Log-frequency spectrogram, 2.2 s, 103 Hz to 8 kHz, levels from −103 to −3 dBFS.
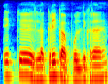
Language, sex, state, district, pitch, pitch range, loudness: Hindi, male, Bihar, Patna, 145 Hz, 130-160 Hz, -16 LUFS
